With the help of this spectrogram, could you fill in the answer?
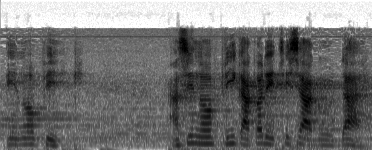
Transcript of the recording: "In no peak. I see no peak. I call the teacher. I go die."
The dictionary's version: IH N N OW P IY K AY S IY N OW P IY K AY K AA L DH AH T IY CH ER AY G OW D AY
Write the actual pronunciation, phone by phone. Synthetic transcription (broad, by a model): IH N N OW P IY K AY S IY N OW P IY K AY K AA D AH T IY S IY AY G OW D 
